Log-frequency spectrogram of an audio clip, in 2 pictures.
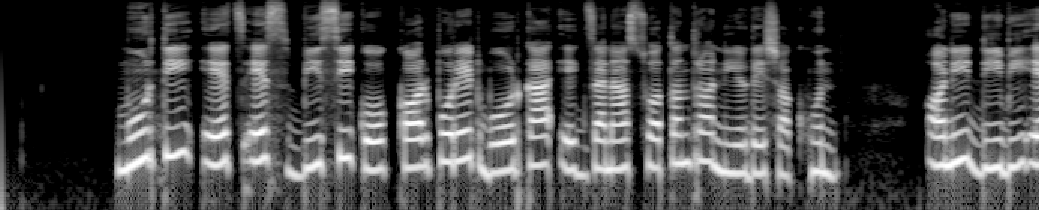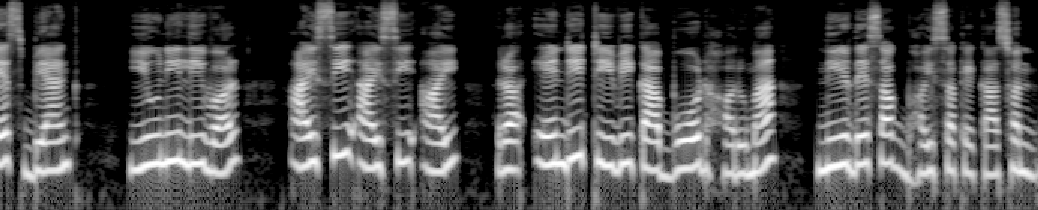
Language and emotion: Nepali, neutral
